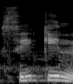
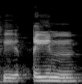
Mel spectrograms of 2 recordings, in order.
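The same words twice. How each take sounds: First: The consonant is a plain front k sound. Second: The consonant is a deep q with a push. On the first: The speaker calls it wrong. "সিকিন না" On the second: The speaker calls it right. "ওই কফ দিয়ে একটু ধাক্কা হবে"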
